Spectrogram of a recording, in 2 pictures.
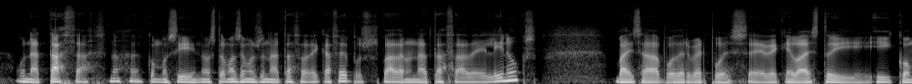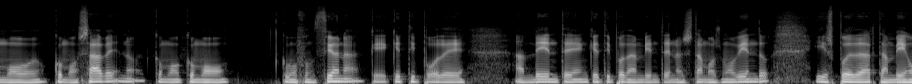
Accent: Spanish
